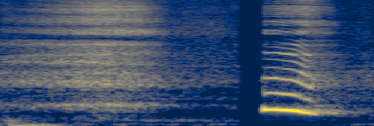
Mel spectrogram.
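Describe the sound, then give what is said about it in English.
A long breathy inhale followed by a short, louder voiced exhale that slides downward in pitch, like a yawn trailing off, with no talking. “Now you're gonna yawn?”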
